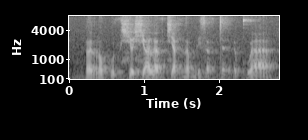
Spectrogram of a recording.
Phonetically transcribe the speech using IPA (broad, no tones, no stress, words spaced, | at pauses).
ərɔ kʷʌθɕə ɕɜlɜθt͡ɕæθ ðə bizəθtɛθʔɛ kʷʰæ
